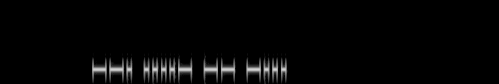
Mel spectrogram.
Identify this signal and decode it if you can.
Morse code, heard as a keyed tone, about 28 wpm, 700 Hz. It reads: G4MB
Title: DXCC-100 Call Signs - 4 Characters - Repeated 3x - 28wpm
